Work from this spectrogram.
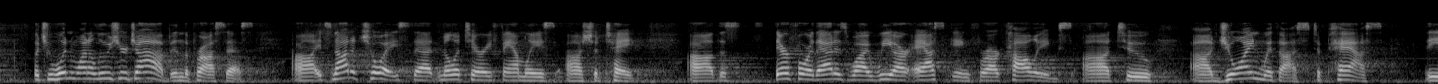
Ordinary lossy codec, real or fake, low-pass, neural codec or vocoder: Opus, 64 kbps; real; 7.2 kHz; none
